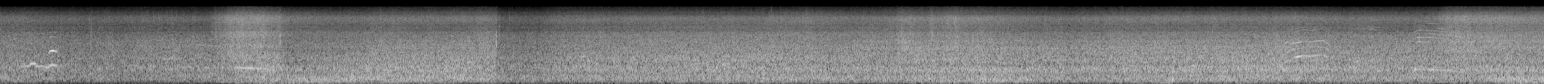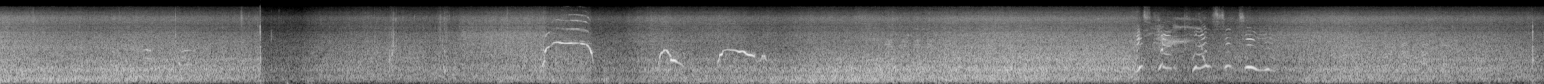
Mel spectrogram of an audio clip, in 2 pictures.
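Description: Sea surf breaking and washing up the beach, a loud steady rush that swells with each wave. Short high shouts from children break in a few times in the second half.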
